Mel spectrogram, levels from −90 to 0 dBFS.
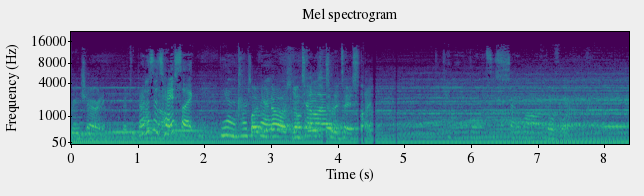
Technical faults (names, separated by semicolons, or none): short concealed packet loss; repeated packet loss (robotic sound)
